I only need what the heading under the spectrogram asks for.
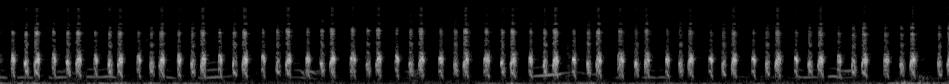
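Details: Male chukar partridge used as a hunting decoy, calling in a continuous fast run of hoarse chuk notes, roughly two to three a second, interspersed with low drawn-out grating slurs.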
